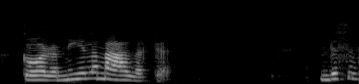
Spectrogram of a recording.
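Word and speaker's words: Go raibh míle maith agat: And this is how it's pronounced. Gora mille malaka. Gora mille malaka.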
